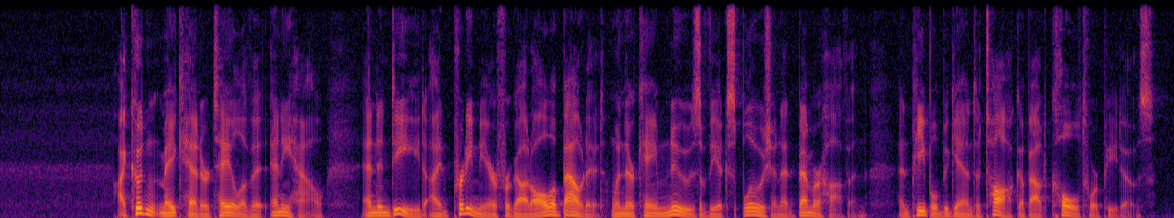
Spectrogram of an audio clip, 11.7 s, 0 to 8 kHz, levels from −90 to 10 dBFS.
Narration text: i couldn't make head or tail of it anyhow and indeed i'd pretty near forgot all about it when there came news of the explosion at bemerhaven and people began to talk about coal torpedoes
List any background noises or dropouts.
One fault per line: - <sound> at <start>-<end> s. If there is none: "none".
none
